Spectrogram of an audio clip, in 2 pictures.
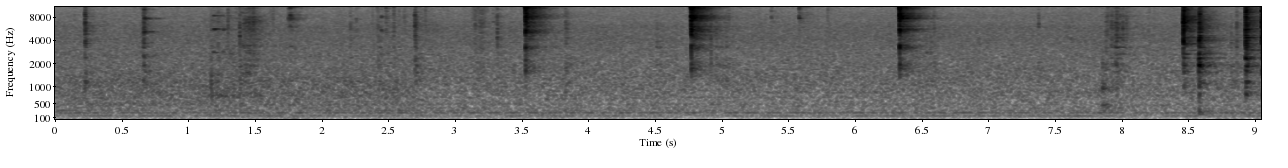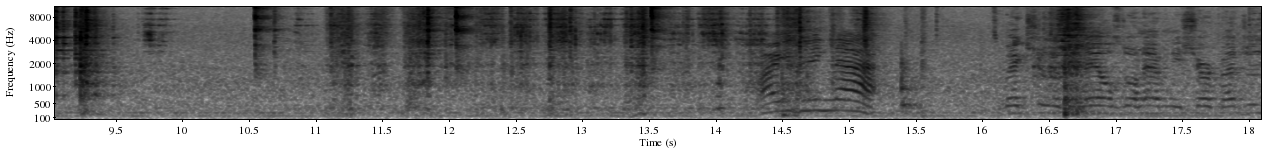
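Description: Farrier's steel hand tools working on a freshly shod horse hoof while the nails are clinched and rasped flush: a few separate sharp metallic clicks, then from about halfway a busy run of clinking and scraping of metal on hoof and nail.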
